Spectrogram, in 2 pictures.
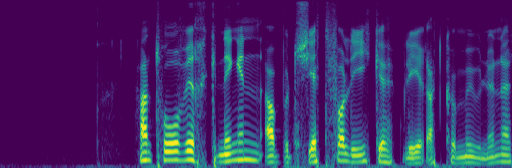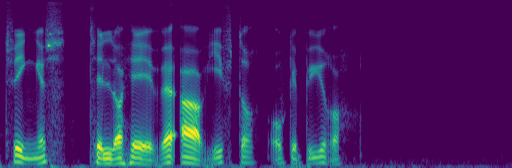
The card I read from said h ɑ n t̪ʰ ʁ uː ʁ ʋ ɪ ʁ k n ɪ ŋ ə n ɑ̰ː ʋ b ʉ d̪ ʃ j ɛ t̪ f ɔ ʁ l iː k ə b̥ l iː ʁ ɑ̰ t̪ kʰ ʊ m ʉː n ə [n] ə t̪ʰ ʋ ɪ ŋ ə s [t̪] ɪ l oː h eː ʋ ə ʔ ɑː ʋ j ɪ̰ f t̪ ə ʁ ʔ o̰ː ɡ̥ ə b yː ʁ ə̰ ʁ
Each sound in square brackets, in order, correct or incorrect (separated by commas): correct, incorrect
